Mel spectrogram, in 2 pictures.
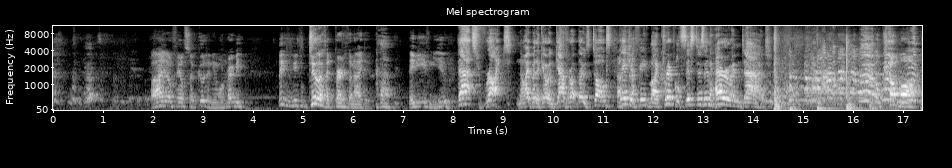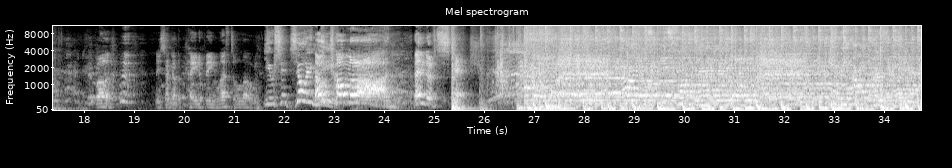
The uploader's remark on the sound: The third of three live recordings from our Tragic Heroes live event which took place at the Hackney Attic on the 21st February 2014.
